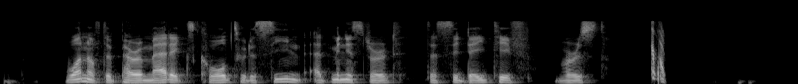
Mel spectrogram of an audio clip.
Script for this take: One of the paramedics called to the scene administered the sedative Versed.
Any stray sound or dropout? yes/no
yes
